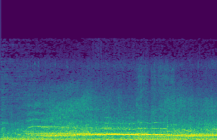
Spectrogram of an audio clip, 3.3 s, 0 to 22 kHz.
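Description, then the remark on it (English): A Mustang roars along southbound on Bayside at in excess of 120, with a police car right behind it, loud, with a steady rush of engine and tire noise and a high whine that dips slightly in pitch over a few seconds. “That Mustang southbound Bayside, excess of 120.”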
